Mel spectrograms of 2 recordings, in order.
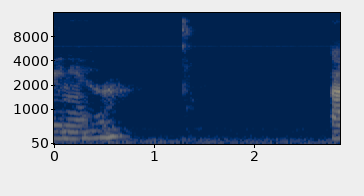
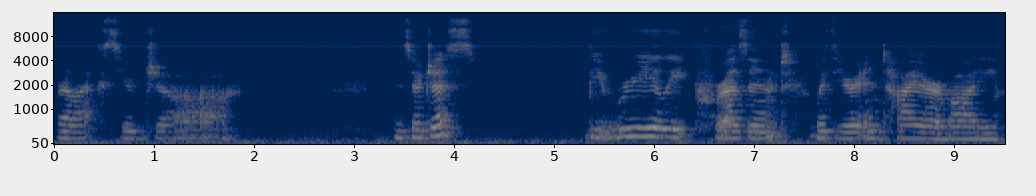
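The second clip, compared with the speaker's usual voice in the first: airy breathy mystical healer; 9 dB quieter than usual. Acted. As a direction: breathe each word into calm stillness. Leads a guided meditation.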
